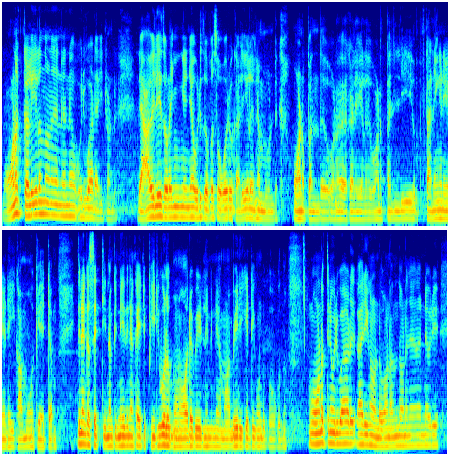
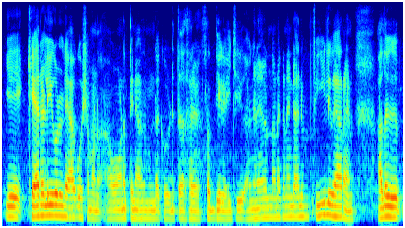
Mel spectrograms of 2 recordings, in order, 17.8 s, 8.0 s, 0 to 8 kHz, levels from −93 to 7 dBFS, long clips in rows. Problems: background sounds at intervals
